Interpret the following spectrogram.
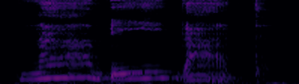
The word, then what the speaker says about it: Navidad: Date cuenta de que la V suena B, Navi, y luego terminamos con el sonido de la D, Navidad. Es una manera de pronunciar, Navidad. Pero dependiendo un poco de la región, hay personas que van a pronunciar de manera un poco diferente. Por ejemplo, en muchas regiones sencillamente esta D final se ignora. Se escribe, pero no se pronuncia.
